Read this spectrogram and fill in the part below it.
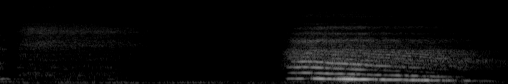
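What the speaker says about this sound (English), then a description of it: "Big breath in." A slow breath drawn in through the nose during a morning qigong session, a soft airy rush that fades to quiet, then a long, voiced sigh released close and clearly.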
